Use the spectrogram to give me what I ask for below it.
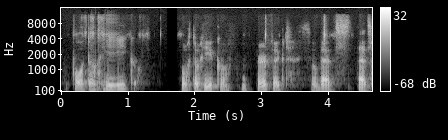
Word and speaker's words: Puerto Rico: the pandemic and monitoring in general uh in puerto rico uh which i just mispronounced i'm just saying that how it it is reading right now it's pronounced porto puerto rico perfect so that's that's how brazilians would do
